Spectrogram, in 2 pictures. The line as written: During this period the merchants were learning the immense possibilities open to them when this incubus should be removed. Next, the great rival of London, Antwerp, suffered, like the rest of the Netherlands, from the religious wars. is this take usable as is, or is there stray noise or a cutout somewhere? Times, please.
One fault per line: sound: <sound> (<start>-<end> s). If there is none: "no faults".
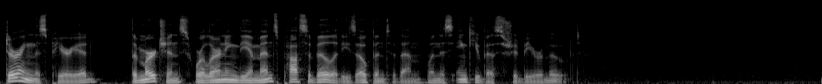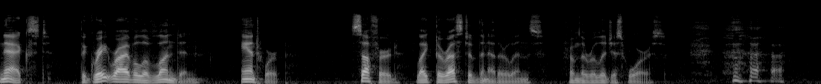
sound: laugh (15.1-16.1 s)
